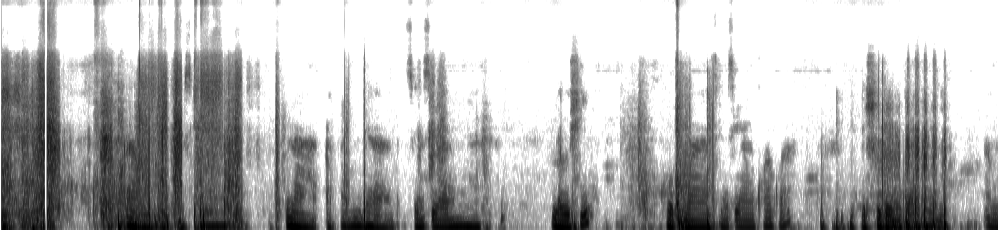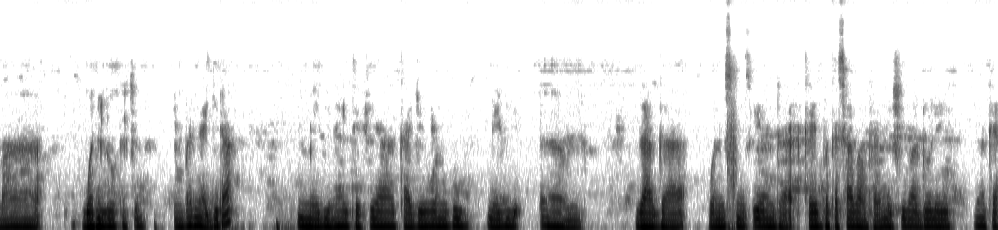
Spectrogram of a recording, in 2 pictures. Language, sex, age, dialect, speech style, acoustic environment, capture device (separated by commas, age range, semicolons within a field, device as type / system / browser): Hausa, male, 18-24, Nigeria - Kano, focused; relaxed, nature; music, desktop / Linux / Chrome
